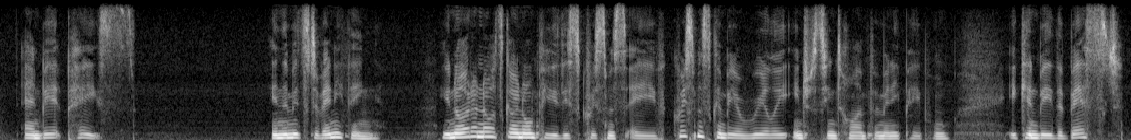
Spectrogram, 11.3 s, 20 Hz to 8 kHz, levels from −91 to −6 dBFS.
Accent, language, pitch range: Australian, English, 160-200 Hz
